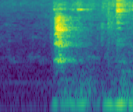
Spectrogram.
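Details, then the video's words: Patagonian conure, a pet parrot, sneezing: one sharp, hissy burst of breath that fades quickly into a faint, low room hum. "(Patagonian conure) sneeze"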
